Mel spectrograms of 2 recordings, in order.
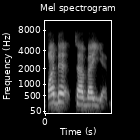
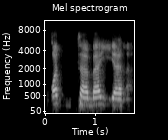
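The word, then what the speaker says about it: قد تبين: Jadi bukan qad tabayyan. Jadi kita hilangkan sifat qalqalahnya, kita hilangkan. Kita langsung masukkan huruf ta. Qad tabayyana. Qad tabayyana. Bisa ya, bisa ditiru cara bacanya.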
